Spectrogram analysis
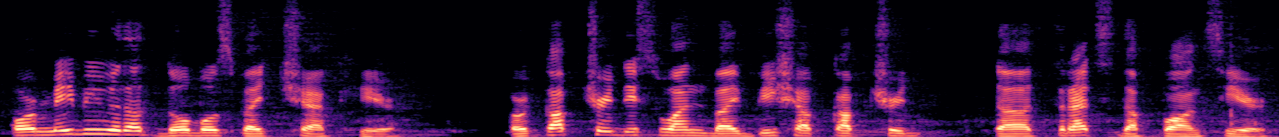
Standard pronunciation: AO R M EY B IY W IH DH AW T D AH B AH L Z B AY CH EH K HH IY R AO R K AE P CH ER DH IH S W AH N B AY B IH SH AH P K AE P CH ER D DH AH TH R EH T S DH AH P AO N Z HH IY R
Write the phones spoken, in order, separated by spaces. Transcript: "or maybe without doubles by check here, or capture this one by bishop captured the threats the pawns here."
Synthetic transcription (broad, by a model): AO R M EY B IY W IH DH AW T D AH B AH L S B AY CH EH K HH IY R AO R K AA P CH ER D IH S W AH N B AY B IH SH AH P K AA P CH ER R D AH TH R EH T S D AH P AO N S HH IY R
